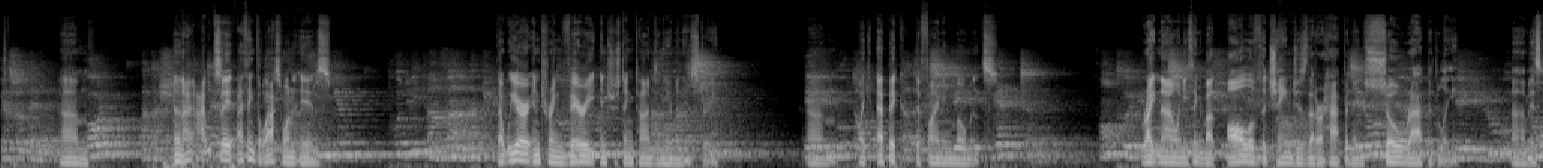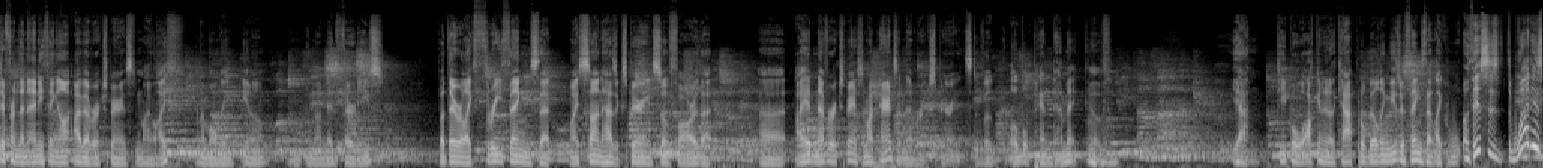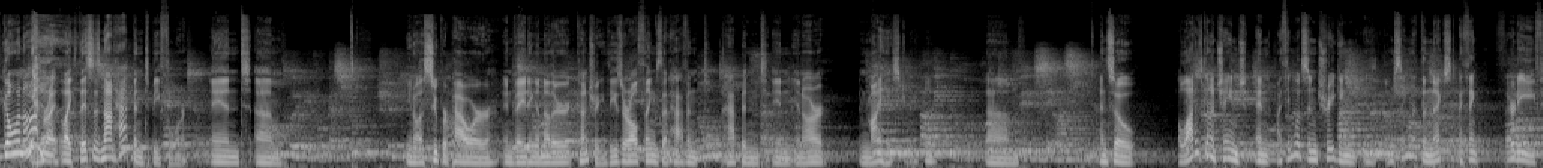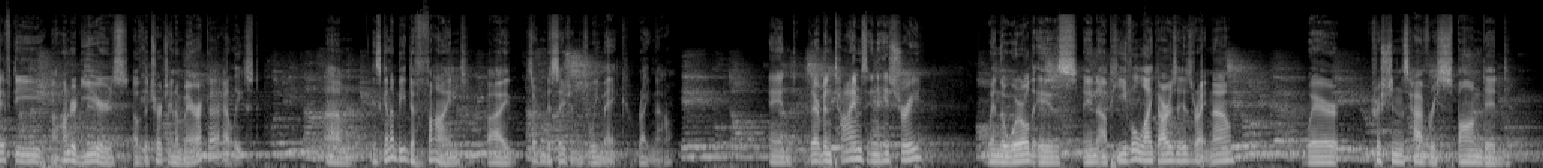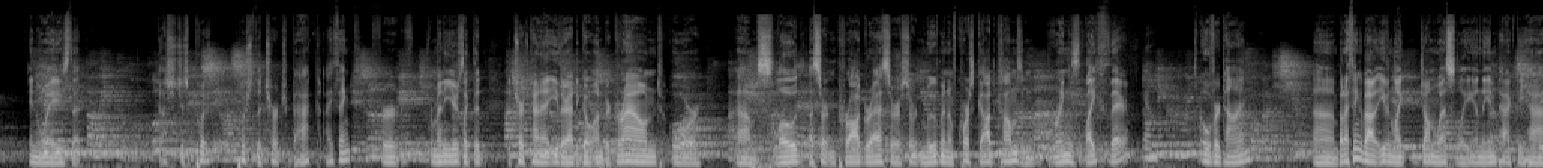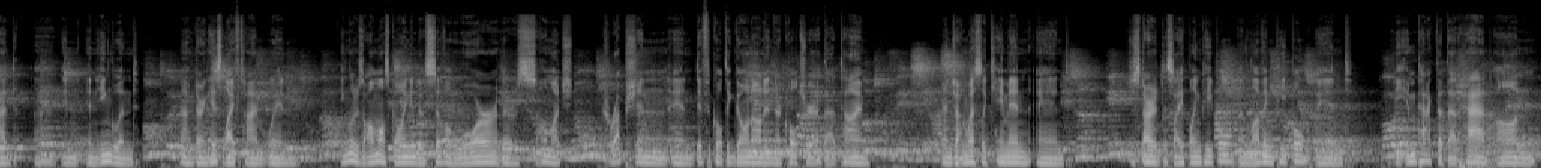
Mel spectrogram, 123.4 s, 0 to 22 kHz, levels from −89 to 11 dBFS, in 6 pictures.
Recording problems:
voice in the background; loud; throughout; 8 dB below the speech

